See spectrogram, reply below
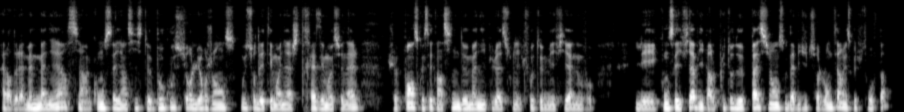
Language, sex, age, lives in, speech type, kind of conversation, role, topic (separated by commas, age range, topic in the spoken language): French, male, 30-34, France, read, expert-assistant, expert, Quand tu lis des astuces sur comment on dépense ou économise, comment tu vérifies si c’est sérieux ?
